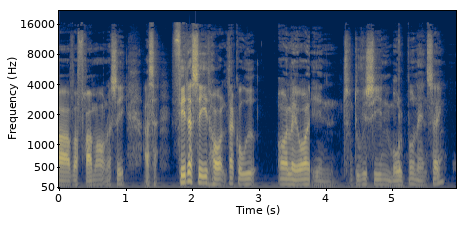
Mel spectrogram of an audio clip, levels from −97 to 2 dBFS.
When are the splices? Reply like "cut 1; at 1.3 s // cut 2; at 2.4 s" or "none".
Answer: cut 1; at 3.8 s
